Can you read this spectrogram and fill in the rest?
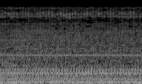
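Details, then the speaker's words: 2010 Toyota Prius hybrid after replacing three failed ignition coils (cylinders 2, 3, 4; codes P0352–P0354): even, settled idle hum with steady low pulse, no stumbles or shaking; engine now idles normally, unlike the violent shaking on arrival. "อีก5วันนี้นะเครื่องยนต์ได้เดินนิ่งปกติแล้วนะต่างจากตอนแรกที่มานะครับ"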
